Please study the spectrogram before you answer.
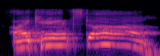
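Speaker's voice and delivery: high, very slow pleading voice; whiny helpless kid. Retold or imitated. Retelling the camp kid caught peeing, high slow whine. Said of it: "And then he goes".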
